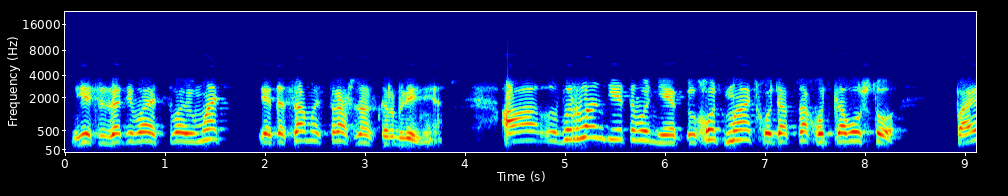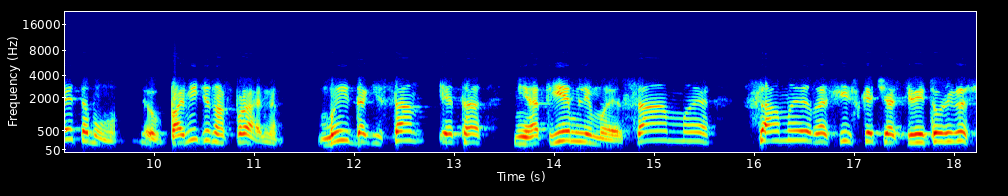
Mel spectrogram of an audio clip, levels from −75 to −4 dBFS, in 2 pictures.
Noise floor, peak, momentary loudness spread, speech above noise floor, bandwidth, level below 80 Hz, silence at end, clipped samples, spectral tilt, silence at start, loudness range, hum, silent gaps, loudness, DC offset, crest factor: -65 dBFS; -2 dBFS; 9 LU; 44 dB; 5.6 kHz; -82 dBFS; 0 s; under 0.1%; -6.5 dB/octave; 0.1 s; 2 LU; none; none; -21 LUFS; under 0.1%; 18 dB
